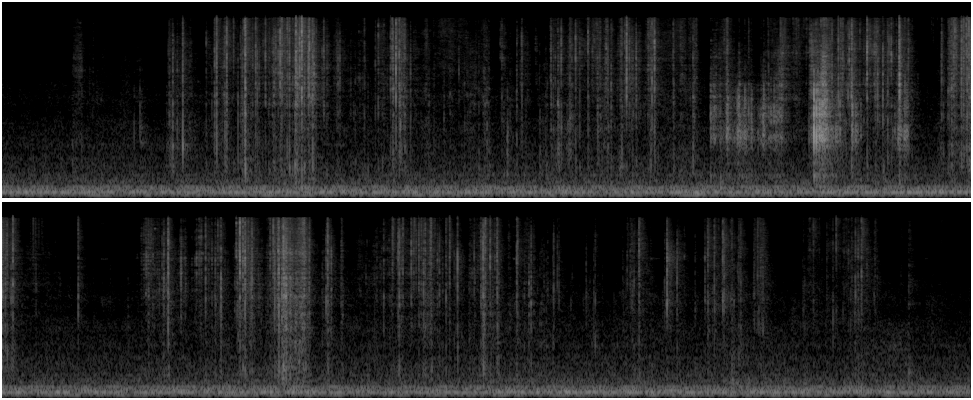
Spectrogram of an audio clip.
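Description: Hands handling jewelry and a crinkly wrapper on a marble board: irregular rustling and crinkling in bursts, loudest about eight seconds in, over a steady low hum.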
